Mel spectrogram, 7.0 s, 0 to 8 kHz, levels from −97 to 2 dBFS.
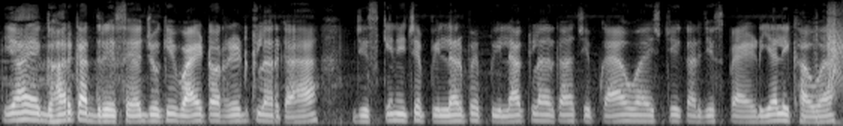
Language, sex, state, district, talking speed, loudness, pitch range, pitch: Hindi, male, Jharkhand, Garhwa, 240 wpm, -21 LUFS, 130-150 Hz, 140 Hz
